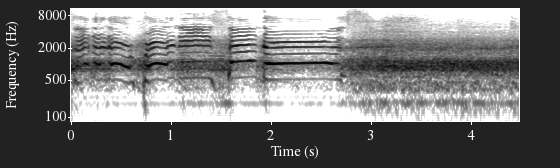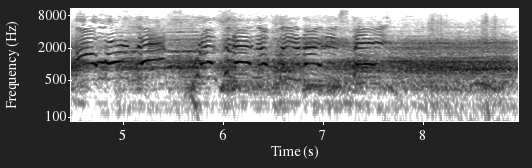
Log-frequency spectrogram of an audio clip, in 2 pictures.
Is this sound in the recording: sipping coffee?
no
